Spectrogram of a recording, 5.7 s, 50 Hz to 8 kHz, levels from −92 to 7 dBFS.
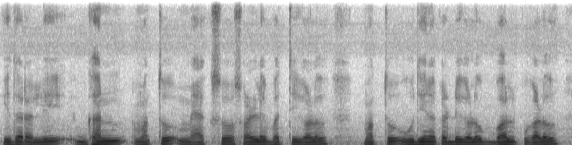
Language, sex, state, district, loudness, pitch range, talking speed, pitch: Kannada, male, Karnataka, Koppal, -14 LUFS, 120-140 Hz, 115 wpm, 125 Hz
